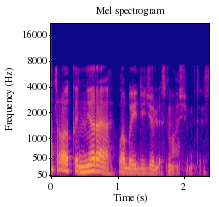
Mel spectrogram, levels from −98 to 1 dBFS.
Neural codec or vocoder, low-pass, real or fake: codec, 16 kHz, 16 kbps, FunCodec, trained on LibriTTS, 50 frames a second; 7.2 kHz; fake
